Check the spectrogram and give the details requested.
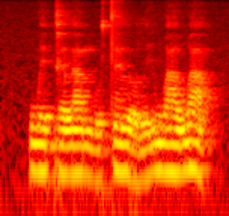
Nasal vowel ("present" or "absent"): present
